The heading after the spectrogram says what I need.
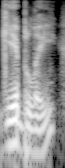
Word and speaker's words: Ghibli: There's a thing called Ghibli, which I'm told is pronounced Ghibli.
